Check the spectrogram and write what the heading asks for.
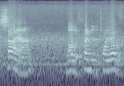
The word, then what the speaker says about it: Scion: year's project 2006 scion yes that's how you say it scion another friend of the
